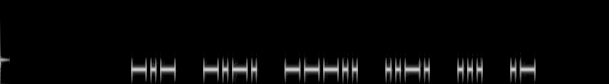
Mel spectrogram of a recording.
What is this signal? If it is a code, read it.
Morse code, heard as a keyed tone, about 25 wpm, spaced as for 18 wpm, 700 Hz. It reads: KC8FSA
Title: USA Call Signs - 6 Characters - 2x Character Spacing - 25wpm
